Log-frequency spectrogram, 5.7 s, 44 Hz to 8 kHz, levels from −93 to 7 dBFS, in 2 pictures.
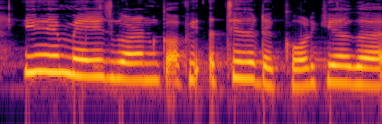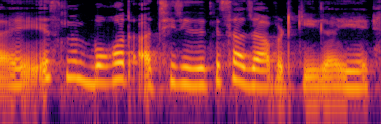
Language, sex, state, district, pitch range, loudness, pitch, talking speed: Hindi, female, Bihar, Lakhisarai, 225-295 Hz, -13 LUFS, 260 Hz, 200 wpm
